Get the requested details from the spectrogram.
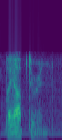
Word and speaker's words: biopterin: Downstream effects of reduced BH4 and SAMe levels are numerous, as MTHFR is a regulator of methylation and biotin, okay, biopterin. That PT is like saying pterodactyl. Okay, English is a tough language. Okay, why do you not produce? Why do you not pronounce the P?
